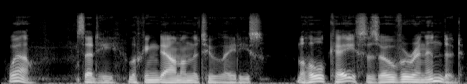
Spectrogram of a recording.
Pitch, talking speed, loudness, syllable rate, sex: 105 Hz, 205 wpm, -16 LUFS, 5.7 syllables/s, male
